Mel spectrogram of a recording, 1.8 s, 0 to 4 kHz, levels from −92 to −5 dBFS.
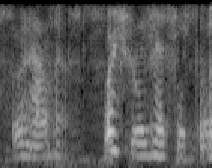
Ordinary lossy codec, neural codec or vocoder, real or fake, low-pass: none; codec, 24 kHz, 1.5 kbps, HILCodec; fake; 3.6 kHz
